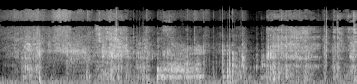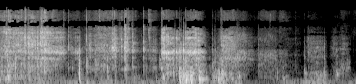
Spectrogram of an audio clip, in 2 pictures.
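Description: Things being rummaged through and dragged about under a bed, in irregular scraping and rustling bursts with scattered knocks.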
